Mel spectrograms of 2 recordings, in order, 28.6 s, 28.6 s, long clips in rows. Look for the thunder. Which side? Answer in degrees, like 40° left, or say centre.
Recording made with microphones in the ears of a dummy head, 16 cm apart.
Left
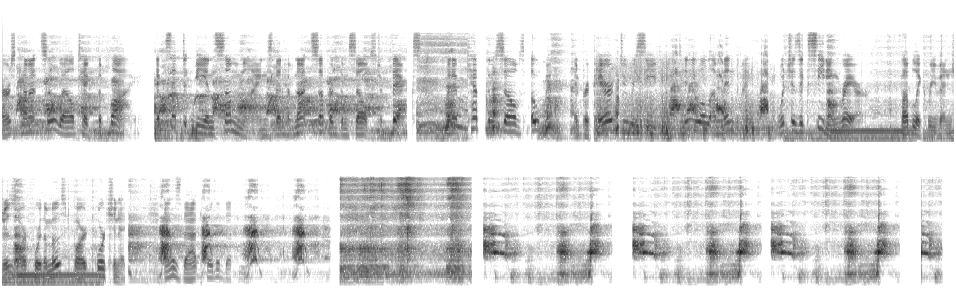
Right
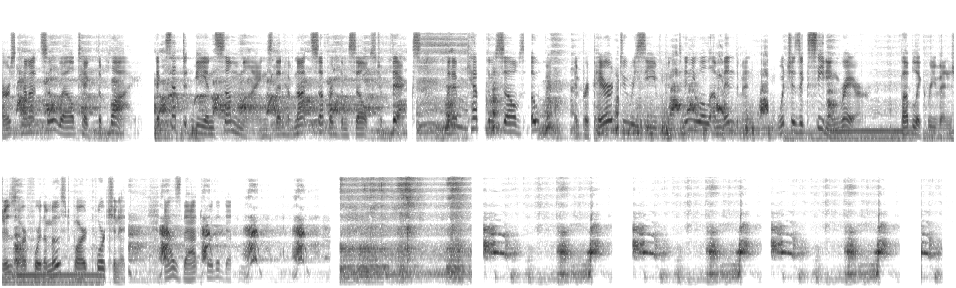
50° left.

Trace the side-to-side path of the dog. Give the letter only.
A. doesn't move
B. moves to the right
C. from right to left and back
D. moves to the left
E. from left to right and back
D.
